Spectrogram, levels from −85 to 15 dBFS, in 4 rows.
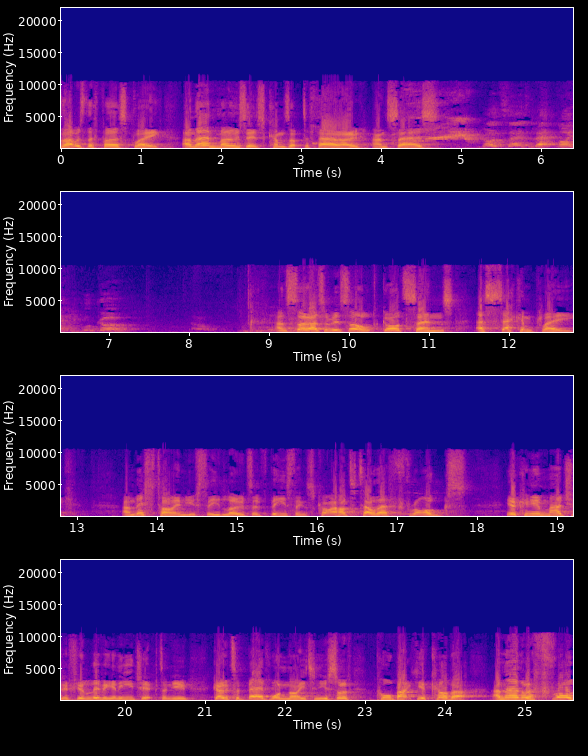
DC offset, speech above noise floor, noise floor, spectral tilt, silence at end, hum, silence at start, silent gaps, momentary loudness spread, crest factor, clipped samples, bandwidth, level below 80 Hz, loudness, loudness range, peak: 0.2%; 39 dB; -51 dBFS; -4.5 dB/octave; 0 s; none; 0 s; none; 13 LU; 14 dB; 0.2%; 11 kHz; -50 dBFS; -13 LUFS; 7 LU; 0 dBFS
